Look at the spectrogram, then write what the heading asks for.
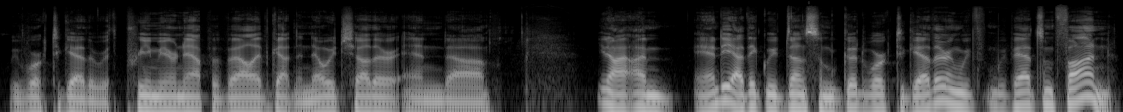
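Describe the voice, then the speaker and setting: A man's voice: on the low side, fairly quick, darkish tone, clean tone, no room sound, studio quality. A man from the Chicago area hosting a wine podcast, friendly and joking as he chats with a guest. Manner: friendly, upbeat, jokey. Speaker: podcast host and vintner. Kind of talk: casual interview chat.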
